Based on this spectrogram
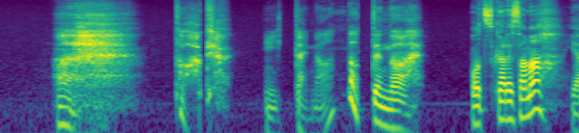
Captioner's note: sighs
